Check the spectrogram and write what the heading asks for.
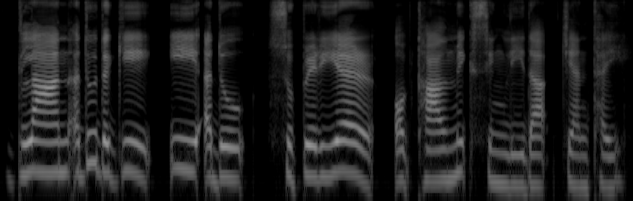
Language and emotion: Manipuri, neutral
